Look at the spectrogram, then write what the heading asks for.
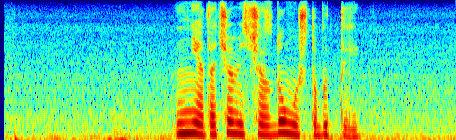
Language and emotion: Russian, angry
